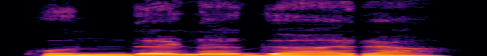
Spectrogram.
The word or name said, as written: ಕುಂದಣಗಾರ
